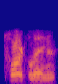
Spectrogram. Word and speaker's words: Portlyn: It's called Portland, which is spelled Portlyn.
